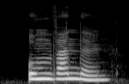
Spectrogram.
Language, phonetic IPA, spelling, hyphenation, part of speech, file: German, [ˈʔʊmˌvandəln], Umwandeln, Um‧wan‧deln, noun, De-umwandeln.ogg
- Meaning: gerund of umwandeln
